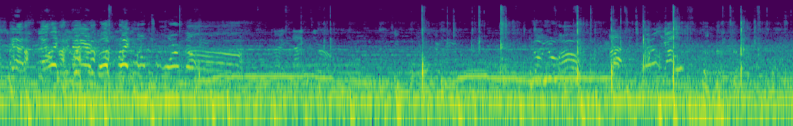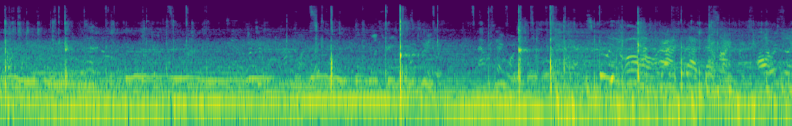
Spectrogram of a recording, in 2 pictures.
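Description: Background music with a steady bass line runs throughout. Over it come sharp pops of pickleball paddles striking a hard plastic ball in a rally, scattered singly and in quick pairs, the loudest around two-thirds of the way through.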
